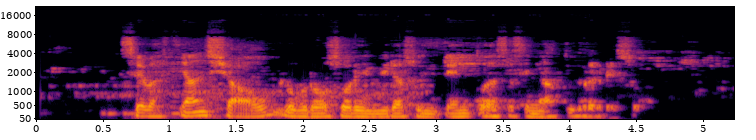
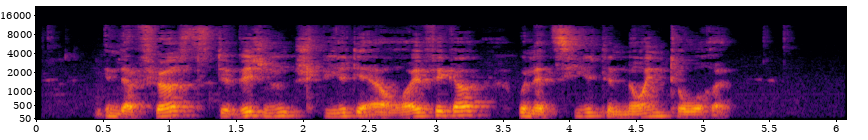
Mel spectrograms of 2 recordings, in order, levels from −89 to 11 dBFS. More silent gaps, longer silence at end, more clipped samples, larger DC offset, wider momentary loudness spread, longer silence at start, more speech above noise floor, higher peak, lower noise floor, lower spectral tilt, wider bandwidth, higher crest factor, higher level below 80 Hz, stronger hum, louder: neither; second, 0.3 s vs 0.9 s; neither; neither; first, 12 LU vs 9 LU; second, 0.1 s vs 0.45 s; second, 27 dB vs 41 dB; about the same, 0 dBFS vs -2 dBFS; second, -42 dBFS vs -57 dBFS; about the same, -5.5 dB/octave vs -4.5 dB/octave; second, 7.6 kHz vs 11.5 kHz; about the same, 16 dB vs 16 dB; first, -46 dBFS vs -54 dBFS; neither; about the same, -15 LUFS vs -17 LUFS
